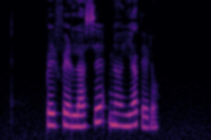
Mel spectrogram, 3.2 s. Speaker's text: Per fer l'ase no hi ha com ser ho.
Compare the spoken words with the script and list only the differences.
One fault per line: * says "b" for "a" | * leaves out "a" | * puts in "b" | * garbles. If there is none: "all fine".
* leaves out "com"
